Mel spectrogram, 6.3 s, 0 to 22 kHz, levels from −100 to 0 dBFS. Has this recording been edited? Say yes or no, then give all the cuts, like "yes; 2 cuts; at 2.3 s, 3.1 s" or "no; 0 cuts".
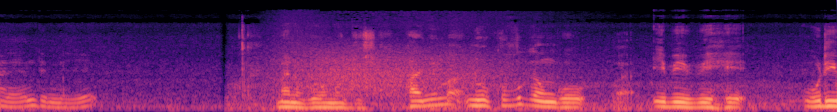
yes; 1 cut; at 1.8 s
